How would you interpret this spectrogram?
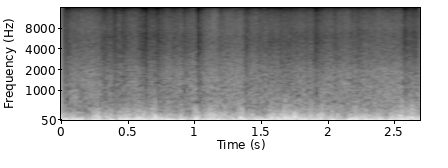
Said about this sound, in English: Wow. It's super windy yeah. here right now. Oh, it's so nice out though. Gotta hang on to my hat.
